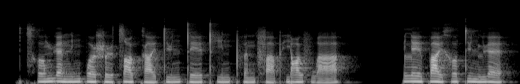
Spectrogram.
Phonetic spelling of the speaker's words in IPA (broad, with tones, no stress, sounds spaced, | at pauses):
t͡sʰ ɤ˧˥ m ɥ ɛ˥˩ n̪ i˧˥ ŋ p ɤ˧˥ ʂ ɻ̩˨˩ t͡s ɑ˥˩ ʊ̯ k a˨˩ ɪ̯ t̪ y˧˥ n t̪ e˧˥ ɪ̯ t̪ʰ i˧˥ n pʰ ə˧˥ n f ä˨˩ pʰ j ɑ˥ ʊ̯ f w ä˨˩˦ | l e˥˧ ɪ̯ p a˥˩ ɪ̯ x ɤ˥ t̪ y˥˧ n l ɥ ɛ˥˩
